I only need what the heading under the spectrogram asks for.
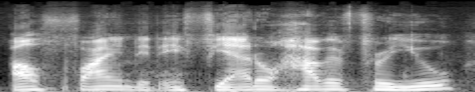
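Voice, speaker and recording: A man's voice: mid-range voice, flat delivery, fast, a crowd in the background. A man from Colombia with a Colombian Spanish accent, a radio guest talking loosely about loans with many "you know"s. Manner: easygoing, repeats "you know". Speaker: guest, loan officer. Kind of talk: casual radio interview.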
